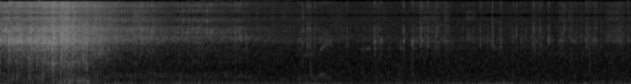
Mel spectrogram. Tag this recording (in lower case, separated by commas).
chainsawing trees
